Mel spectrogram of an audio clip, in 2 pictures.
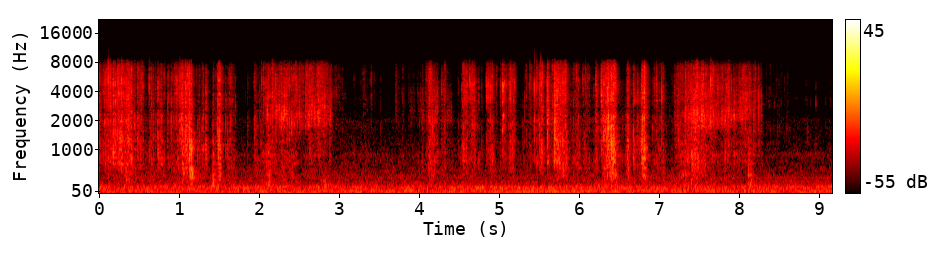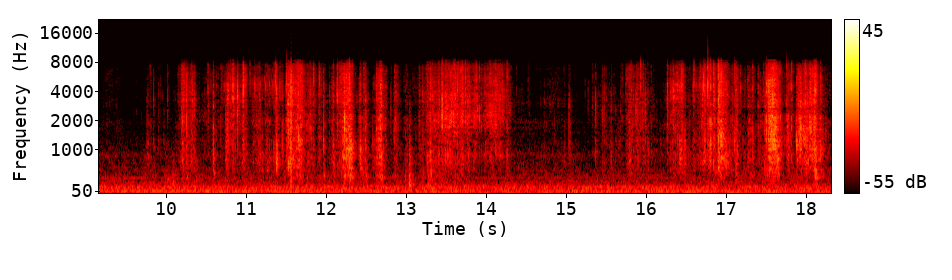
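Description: Foil trading-card pack wrapper crinkling and tearing as it is opened by hand and the cards are pulled out. The crinkling comes in bursts every few seconds.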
